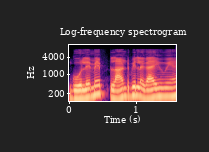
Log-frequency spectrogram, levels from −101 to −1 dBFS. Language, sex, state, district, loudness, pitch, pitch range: Hindi, male, Jharkhand, Garhwa, -13 LUFS, 155 Hz, 140-170 Hz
